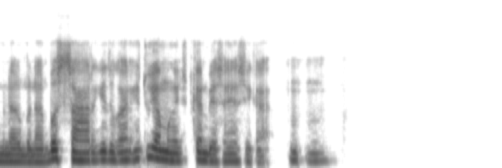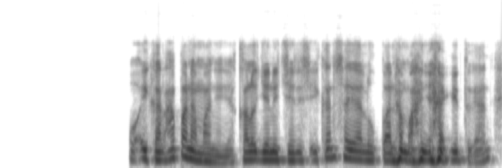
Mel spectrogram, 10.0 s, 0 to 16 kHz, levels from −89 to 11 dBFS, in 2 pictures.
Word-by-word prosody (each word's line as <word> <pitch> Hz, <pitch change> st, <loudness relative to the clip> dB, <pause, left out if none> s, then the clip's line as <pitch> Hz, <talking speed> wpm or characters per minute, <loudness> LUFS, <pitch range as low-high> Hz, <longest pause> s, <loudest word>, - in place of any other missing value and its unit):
benar-benar 105 Hz, -1 st, -3 dB
besar, 125 Hz, -3 st, 0 dB
gitu, 130 Hz, 0 st, -3 dB
kan. 130 Hz, +1 st, -4 dB
Itu 150 Hz, +5 st, -7 dB
yang 150 Hz, -5 st, +2 dB
mengejutkan, 125 Hz, +1 st, -3 dB
biasanya, 110 Hz, 0 st, -6 dB
sih, 105 Hz, -1 st, -13 dB
Kak. 95 Hz, -1 st, -15 dB, 0.2 s
Mhm. 115 Hz, -2 st, -15 dB, 3.0 s
Oh, -, -, -6 dB
ikan 135 Hz, -3 st, +2 dB
apa, 160 Hz, +3 st, +2 dB
namanya, 110 Hz, -9 st, +1 dB
ya? 95 Hz, +1 st, -7 dB
Kalau 130 Hz, +1 st, +2 dB
jenis-jenis 130 Hz, -1 st, +1 dB
ikan, 160 Hz, +4 st, -2 dB
saya 160 Hz, -4 st, +1 dB
lupa 125 Hz, -2 st, -1 dB
namanya, 130 Hz, +1 st, +4 dB
gitu, 130 Hz, -5 st, -3 dB
kan. 100 Hz, +5 st, -7 dB
125 Hz, 145 wpm, -21 LUFS, 110-135 Hz, 3.0 s, namanya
